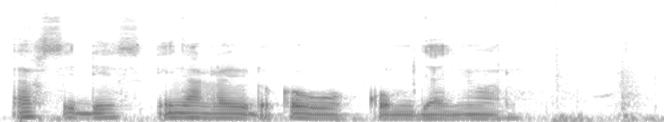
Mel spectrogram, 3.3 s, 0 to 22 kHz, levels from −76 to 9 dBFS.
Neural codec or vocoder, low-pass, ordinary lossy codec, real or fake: none; none; none; real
